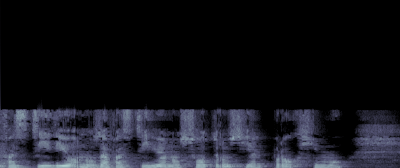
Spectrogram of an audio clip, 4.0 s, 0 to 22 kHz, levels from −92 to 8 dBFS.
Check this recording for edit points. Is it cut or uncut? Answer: uncut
